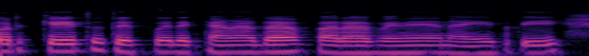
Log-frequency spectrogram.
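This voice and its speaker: A woman's voice over a quiet background. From Quebec, Montreal. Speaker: guest interviewee. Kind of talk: interview. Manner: halting.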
